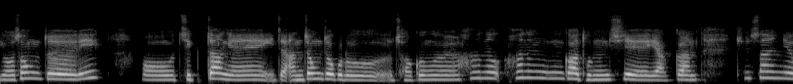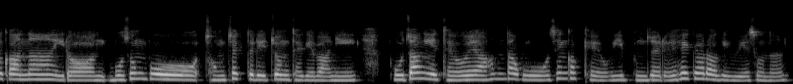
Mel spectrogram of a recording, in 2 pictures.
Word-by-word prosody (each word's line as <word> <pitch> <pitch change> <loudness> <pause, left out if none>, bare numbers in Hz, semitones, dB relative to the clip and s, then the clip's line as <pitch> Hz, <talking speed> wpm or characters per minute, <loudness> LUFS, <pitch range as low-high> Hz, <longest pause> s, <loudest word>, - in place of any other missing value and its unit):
여성들이 255 +4 +3 0.4
어 210 -1 -1
직장에 215 -2 +2
이제 205 - -1
안정적으로 215 -3 +2
적응을 215 +2 -2
하는 285 +2 -3
함과 285 -3 0
동시에 220 -1 +2
약간 210 +2 0 0.4
출산 295 0 -4
휴가나 235 -3 +1
이런 195 -1 -2
모성보호 225 -1 +3
정책들이 210 +1 -2
좀 225 0 +1
되게 200 -2 -5
많이 190 +1 -4 0.3
보장이 240 +1 +2
되어야 210 +1 -1
한다고 230 -5 -3
생각해요 265 -8 -6
이 205 +1 -4
문제를 200 0 -3
해결하기 240 -8 0
위해서는. 185 +1 -6
220 Hz, 270 characters per minute, -26 LUFS, 205-255 Hz, 0.4 s, 여성들이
